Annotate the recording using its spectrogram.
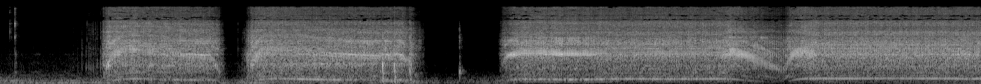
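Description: An electric drill whirs in bursts, driving a screw and boring through metal.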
